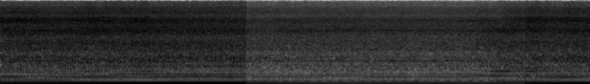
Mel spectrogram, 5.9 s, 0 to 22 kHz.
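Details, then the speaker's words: Ferrari F355 V8 after a top-end rebuild, first run reinstalled in the car while warming up. Deep, smooth, steady idle with an even beat and no knocks or misses. The engine sounds healthy. "And like I said, we're going to let the car run, let it build some temperature, and make sure, you know, all our fluids are set, make sure we don't have any leaks, and it's running nice. Sounds good."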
